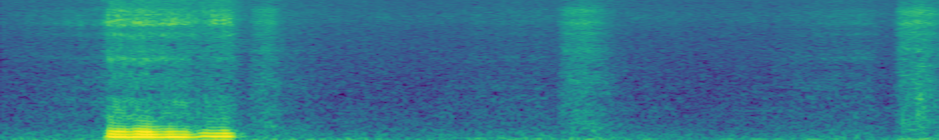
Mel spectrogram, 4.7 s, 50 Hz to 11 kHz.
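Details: Spot, about 78 in human years: one short, loud, buzzing snore on a breath in, then soft breathing noises in a quiet room; snoring.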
